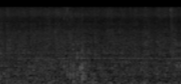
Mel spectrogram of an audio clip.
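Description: Water splashes as fish thrash at the surface.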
